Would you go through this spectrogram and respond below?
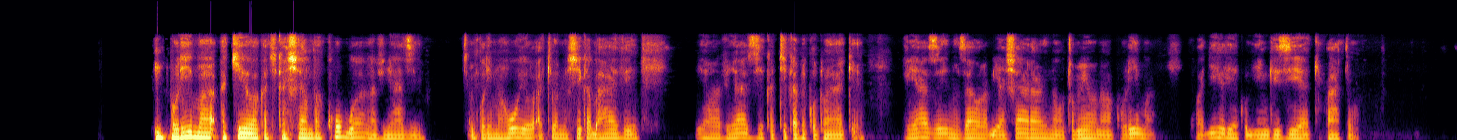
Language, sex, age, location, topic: Swahili, male, 25-35, Dar es Salaam, agriculture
